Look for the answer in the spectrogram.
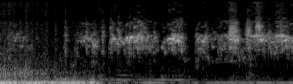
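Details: Short burst of morning budgerigar chirping: several high, squeaky chirps in quick succession after a low rumble at the start.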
